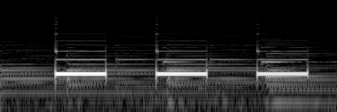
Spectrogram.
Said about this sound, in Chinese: 然后鼓起勇气给他打了一个电话，打过去之后是通了的，但是通了可能一两声，然后就断了。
